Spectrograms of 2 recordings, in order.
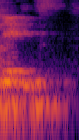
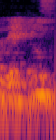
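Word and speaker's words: lettuce: इसका right pronunciation होगा लेटिस. बहुत सारे लोग इसको लेट्यूस बोल लेता है, तो वो एक रॉन्ग प्रोनाउंसिएशन है. इसका राइट प्रोनाउंसिएशन होगा लेटिस. और यहाँ पर देखेंगे TOMATO.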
